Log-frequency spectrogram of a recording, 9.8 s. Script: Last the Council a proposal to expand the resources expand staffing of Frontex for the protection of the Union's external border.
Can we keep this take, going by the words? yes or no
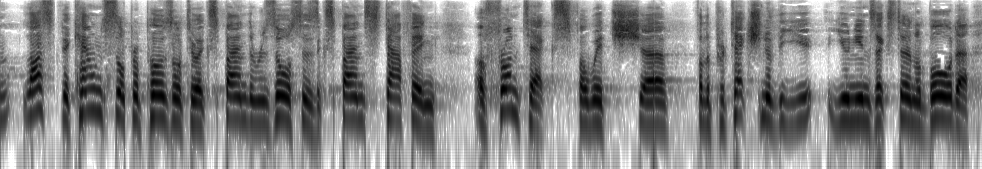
yes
